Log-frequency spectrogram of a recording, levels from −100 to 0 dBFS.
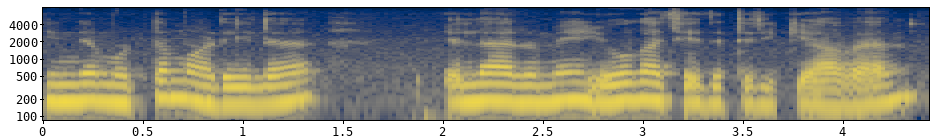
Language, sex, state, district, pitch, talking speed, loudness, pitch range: Tamil, female, Tamil Nadu, Kanyakumari, 185 Hz, 95 wpm, -13 LUFS, 170-195 Hz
